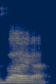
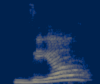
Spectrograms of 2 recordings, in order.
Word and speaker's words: Zaya: Like nobody heard of Zia. How do you pronounce it? 2 years ago when we all started, 3 years ago when we started, that's still happening now. I still call it Zaya, papaya, because it drives me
